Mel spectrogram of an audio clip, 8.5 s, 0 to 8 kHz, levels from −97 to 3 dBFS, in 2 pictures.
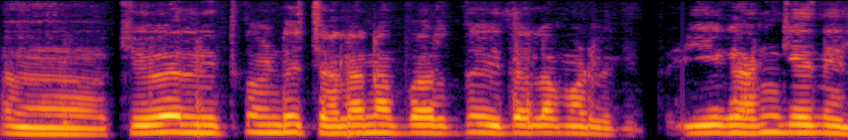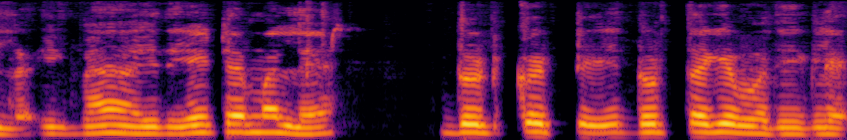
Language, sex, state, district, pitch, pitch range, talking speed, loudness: Kannada, male, Karnataka, Shimoga, 160 Hz, 145-170 Hz, 150 wpm, -17 LUFS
